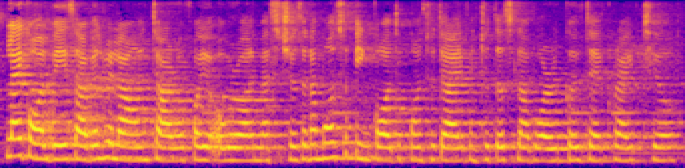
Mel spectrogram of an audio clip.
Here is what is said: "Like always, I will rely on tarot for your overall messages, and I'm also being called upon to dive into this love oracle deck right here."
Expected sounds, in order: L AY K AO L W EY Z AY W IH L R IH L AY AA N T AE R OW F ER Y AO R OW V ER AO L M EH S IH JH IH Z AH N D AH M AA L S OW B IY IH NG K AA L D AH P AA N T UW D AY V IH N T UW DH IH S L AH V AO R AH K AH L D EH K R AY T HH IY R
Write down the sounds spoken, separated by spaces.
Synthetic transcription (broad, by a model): L AY K AO L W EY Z AY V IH L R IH L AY AA N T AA R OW F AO Y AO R OW V ER AO L M EH S IH JH IH Z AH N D AH M AA L S OW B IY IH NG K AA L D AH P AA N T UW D AY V IH N T UW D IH S L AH B AO R AH K AH L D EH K R AY T HH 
